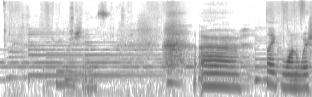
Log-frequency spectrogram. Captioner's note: sighs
